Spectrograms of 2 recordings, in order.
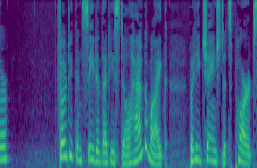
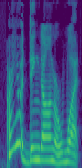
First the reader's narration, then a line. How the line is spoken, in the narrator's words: asked the Frenchman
